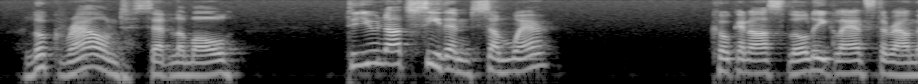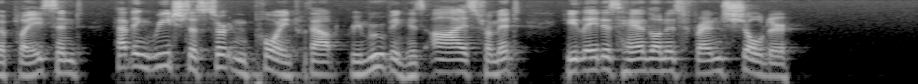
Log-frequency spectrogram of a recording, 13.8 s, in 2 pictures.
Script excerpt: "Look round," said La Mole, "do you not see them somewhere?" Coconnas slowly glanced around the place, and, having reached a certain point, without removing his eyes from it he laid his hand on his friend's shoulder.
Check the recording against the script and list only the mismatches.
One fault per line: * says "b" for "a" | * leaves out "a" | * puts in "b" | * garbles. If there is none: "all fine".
all fine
